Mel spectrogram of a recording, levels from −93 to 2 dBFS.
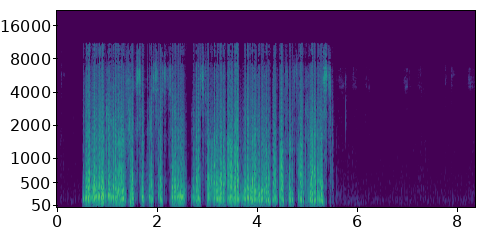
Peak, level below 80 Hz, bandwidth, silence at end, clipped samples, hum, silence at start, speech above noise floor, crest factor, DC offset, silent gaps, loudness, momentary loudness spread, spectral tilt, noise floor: -12 dBFS; -54 dBFS; 11.5 kHz; 2.85 s; under 0.1%; none; 0.5 s; 51 dB; 18 dB; under 0.1%; none; -30 LUFS; 7 LU; -5.5 dB/octave; -82 dBFS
